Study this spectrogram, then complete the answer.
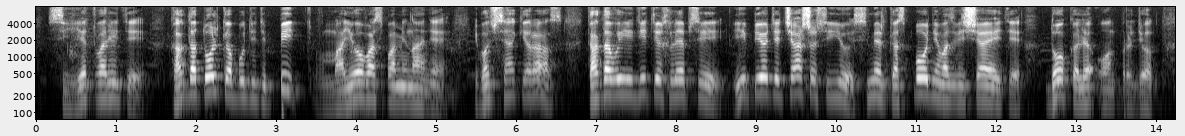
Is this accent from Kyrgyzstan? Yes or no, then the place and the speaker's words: yes; Kyrgyzstan; Я приехал из Кыргызстана.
